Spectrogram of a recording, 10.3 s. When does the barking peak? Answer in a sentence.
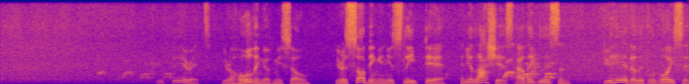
The loudest moment of the barking is at 8 seconds.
